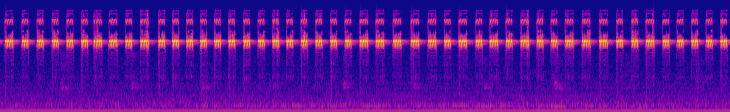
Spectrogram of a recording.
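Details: Rhythmic chirps of a male cricket, a summer-evening sound: high, bright pulses repeating roughly twice per second in an unbroken, metronome-like train over a silent background.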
